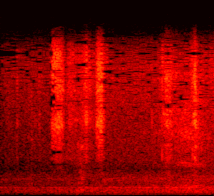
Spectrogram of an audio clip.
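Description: Stylus writing on a tablet screen: a few short, faint scratching strokes as an equation is inked in.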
